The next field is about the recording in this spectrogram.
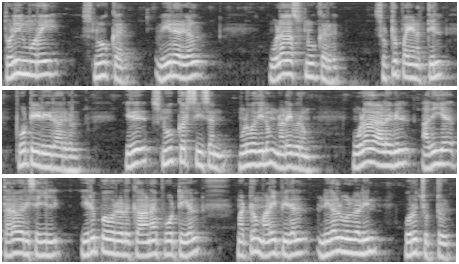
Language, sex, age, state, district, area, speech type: Tamil, male, 30-45, Tamil Nadu, Theni, rural, read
